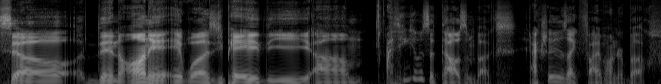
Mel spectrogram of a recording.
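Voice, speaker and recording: A man with a normal speaking voice talks at a moderate pace. His pitch is fairly low and his intonation lively. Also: hardly any pauses. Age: 30s. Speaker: podcast co-host. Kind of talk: casual chat.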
